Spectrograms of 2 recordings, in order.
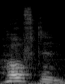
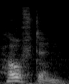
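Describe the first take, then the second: First: The word ends with a clear n sound. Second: The same.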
